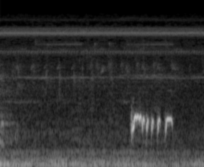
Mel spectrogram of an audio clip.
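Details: Wild local zebra dove giving a lure call: a brief rolling series of four or five quick coos, over a constant hum and faint chirping in the background.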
